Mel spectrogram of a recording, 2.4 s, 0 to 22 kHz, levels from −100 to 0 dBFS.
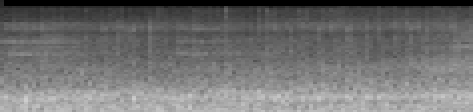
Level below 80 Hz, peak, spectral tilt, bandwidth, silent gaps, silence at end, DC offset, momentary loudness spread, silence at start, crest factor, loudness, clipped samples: -34 dBFS; -8 dBFS; -6 dB/octave; 16.5 kHz; none; 0 s; under 0.1%; 1 LU; 0 s; 16 dB; -26 LUFS; under 0.1%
